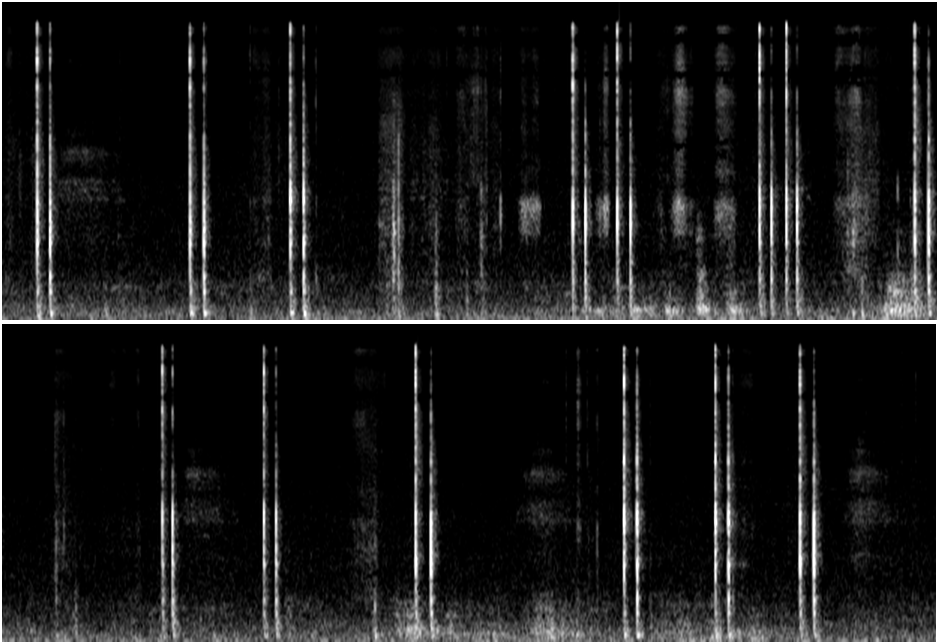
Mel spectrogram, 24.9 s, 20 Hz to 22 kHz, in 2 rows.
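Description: Buttons on a TopCNC TC55H CNC controller's keypad being pressed one at a time. Each press gives a sharp click, often a quick double click, every second or two, with faint handling rustle of the unit in between.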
